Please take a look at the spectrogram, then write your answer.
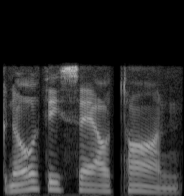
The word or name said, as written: gnothi seauton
